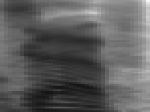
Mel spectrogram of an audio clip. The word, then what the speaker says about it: salve: put the salve on. Okay. Sav. Yeah. Okay. There you What go. did I say? Solve. I mean, I don't know if you don't have to pronounce the L. Some people do.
